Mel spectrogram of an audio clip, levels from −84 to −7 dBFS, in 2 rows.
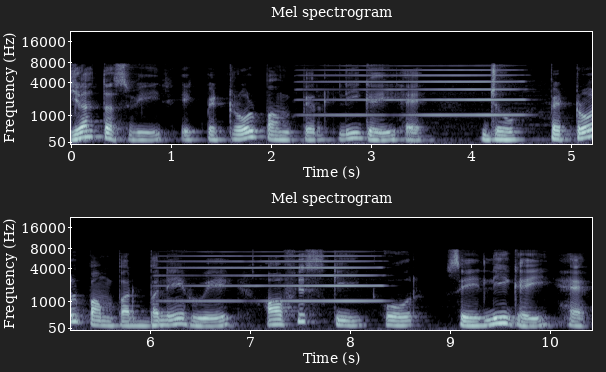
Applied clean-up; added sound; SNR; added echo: none; Bowed string instrument; 9 dB; none.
